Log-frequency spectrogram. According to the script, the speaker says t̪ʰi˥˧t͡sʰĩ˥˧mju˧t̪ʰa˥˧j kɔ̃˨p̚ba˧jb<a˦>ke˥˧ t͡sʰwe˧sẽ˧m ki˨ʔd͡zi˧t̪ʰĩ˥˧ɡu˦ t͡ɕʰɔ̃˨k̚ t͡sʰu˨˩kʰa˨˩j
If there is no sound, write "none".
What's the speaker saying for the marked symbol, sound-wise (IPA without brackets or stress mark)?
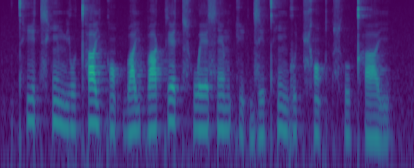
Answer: a˧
